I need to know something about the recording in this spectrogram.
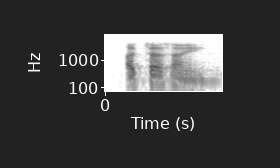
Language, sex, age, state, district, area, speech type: Sindhi, male, 18-30, Delhi, South Delhi, urban, conversation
